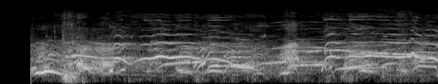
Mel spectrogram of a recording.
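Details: Husky sled dogs on a sled safari in Russian Karelia: a dense pack chorus of overlapping high yelps and wavering howls, with sliding whines rising and falling throughout and sharp yips breaking through.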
